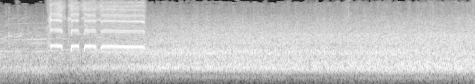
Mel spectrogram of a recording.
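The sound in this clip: Rugby crowd roaring and cheering at Ireland's grand slam in Dublin, with a few short, shrill whistle blasts at the start before the dense, sustained roar carries on alone.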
